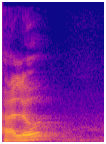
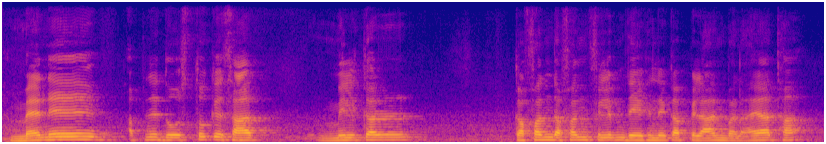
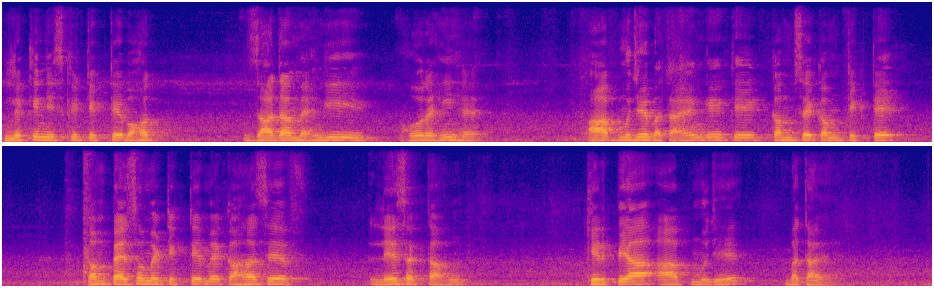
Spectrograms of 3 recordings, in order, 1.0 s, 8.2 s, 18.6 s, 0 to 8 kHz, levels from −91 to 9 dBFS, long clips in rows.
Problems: constant background noise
